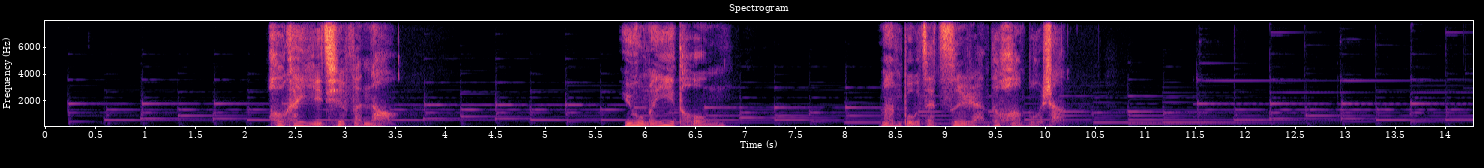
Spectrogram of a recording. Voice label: 文艺走心质感广告心境旅行

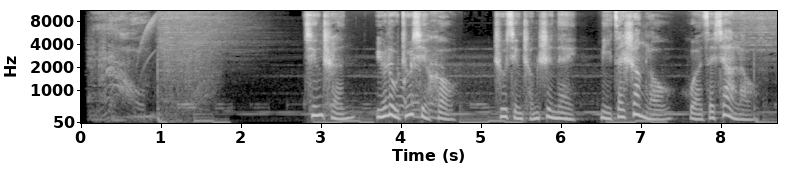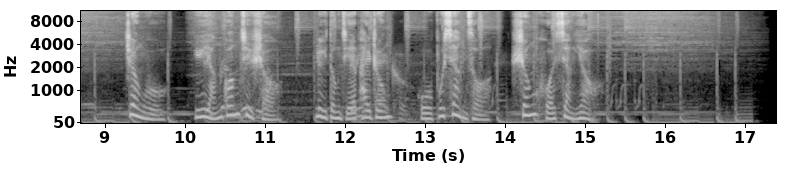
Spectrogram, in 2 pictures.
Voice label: 电台质感女声

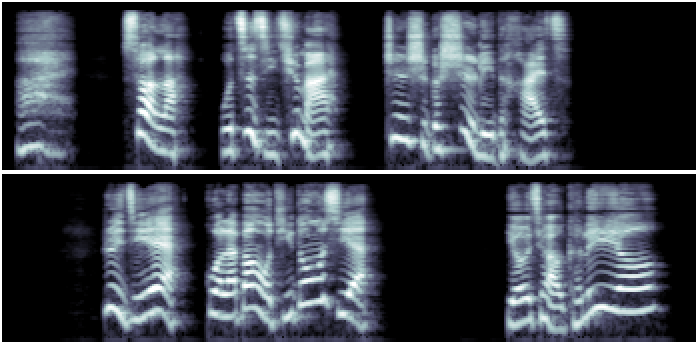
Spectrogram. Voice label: 妈妈严厉

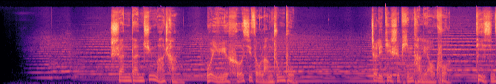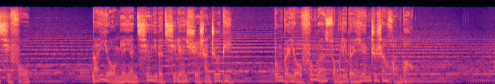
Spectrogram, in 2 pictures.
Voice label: 纪录片; 山丹河西走廊

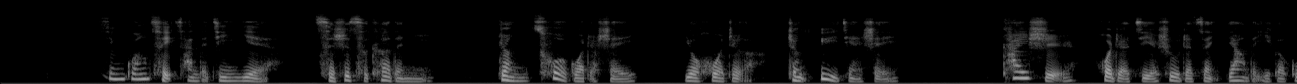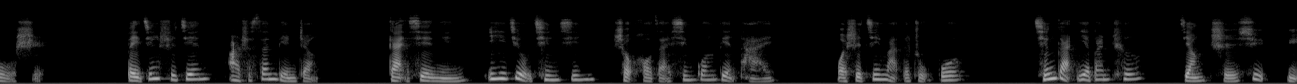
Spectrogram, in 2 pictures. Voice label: 情感电台

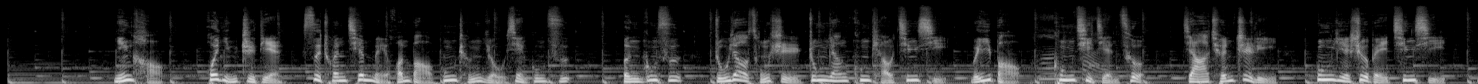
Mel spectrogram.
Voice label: 四川; 四川谦美环保试混

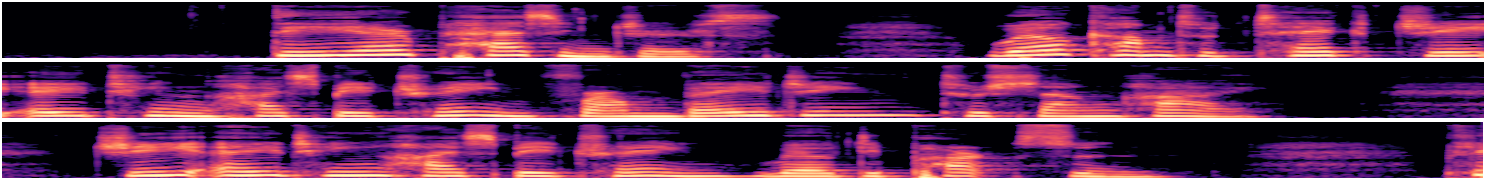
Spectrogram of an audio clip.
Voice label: 高铁配音; 北京高铁

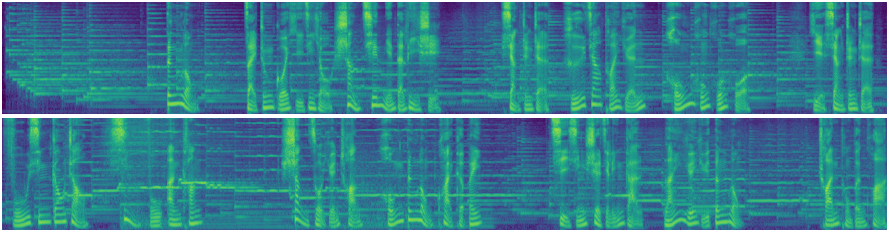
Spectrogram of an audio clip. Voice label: 广告

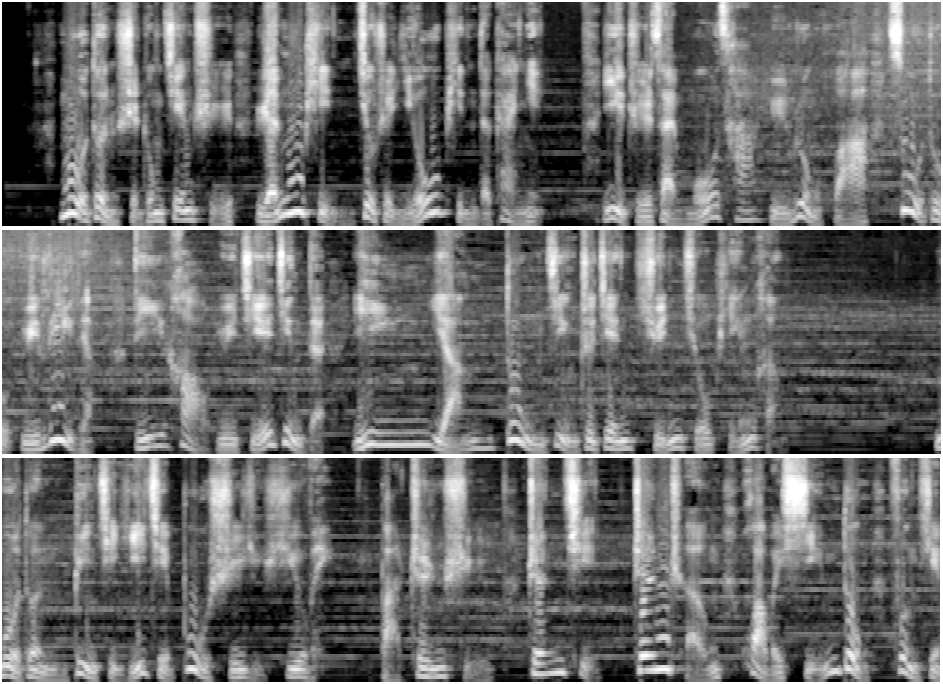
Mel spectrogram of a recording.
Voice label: 男声企业形象专题配音大气内涵丰富不事张扬

